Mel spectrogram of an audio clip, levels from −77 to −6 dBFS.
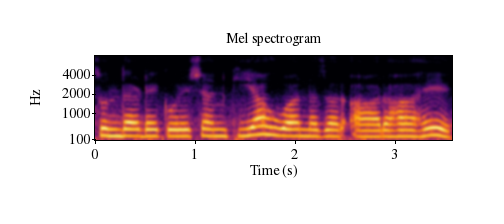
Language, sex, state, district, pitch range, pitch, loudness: Hindi, female, Rajasthan, Jaipur, 220-240 Hz, 230 Hz, -13 LUFS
